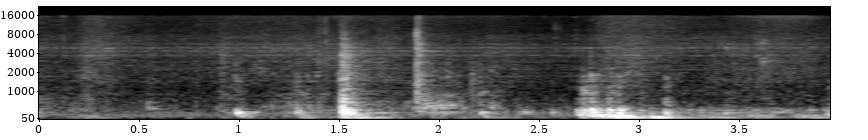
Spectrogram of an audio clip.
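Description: An acoustic guitar's wooden body knocks and thumps as it is handled.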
